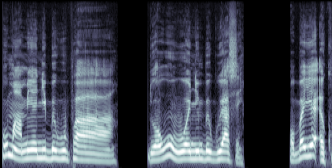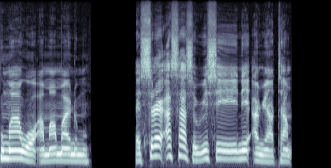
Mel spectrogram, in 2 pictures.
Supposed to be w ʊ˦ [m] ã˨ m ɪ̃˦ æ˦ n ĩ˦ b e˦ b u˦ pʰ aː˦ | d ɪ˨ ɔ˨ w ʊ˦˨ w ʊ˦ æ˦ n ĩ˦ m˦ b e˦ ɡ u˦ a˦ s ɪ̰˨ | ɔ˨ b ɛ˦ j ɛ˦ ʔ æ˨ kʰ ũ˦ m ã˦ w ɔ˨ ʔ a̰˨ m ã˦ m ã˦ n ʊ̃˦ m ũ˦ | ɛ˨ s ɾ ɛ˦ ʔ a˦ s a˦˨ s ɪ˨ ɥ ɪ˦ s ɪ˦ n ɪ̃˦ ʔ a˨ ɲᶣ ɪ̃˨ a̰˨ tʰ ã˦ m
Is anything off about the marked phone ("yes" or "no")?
no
